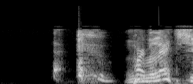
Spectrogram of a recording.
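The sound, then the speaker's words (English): A single fairly loud sneeze with a short intake before the sharp burst, followed right after by someone talking. “Bless you.”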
